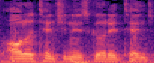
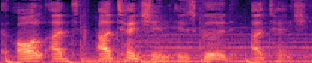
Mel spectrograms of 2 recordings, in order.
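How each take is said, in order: First: The phrase is spoken at a quick pace. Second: The phrase is spoken at a slow pace. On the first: "I know I speak quickly sometimes" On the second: "I had to say that slowly"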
